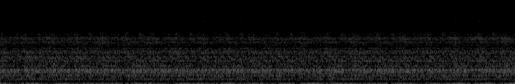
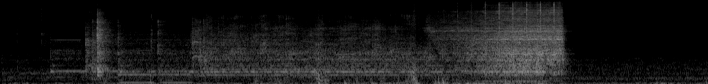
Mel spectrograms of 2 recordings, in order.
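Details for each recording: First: Kodak Advantix FD300 APS film drive loading a film cartridge: faint, unbroken buzz with a thin steady tone while film feeds, after crunchy, snapping, whipping sounds; source unclear, yet scanning worked. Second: Kodak Advantix FD300 APS film scanner rewinding film into the cartridge: light motor whirr builds for a few seconds then stops cleanly; quick, normal rewind.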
